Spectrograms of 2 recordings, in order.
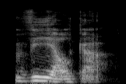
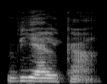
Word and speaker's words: Vielka: So first, let's start with the pronunciation. Vielka, Vielka. Or if you want to say it the way it originally was said, use a Spanish accent. Vielka, Vielka.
